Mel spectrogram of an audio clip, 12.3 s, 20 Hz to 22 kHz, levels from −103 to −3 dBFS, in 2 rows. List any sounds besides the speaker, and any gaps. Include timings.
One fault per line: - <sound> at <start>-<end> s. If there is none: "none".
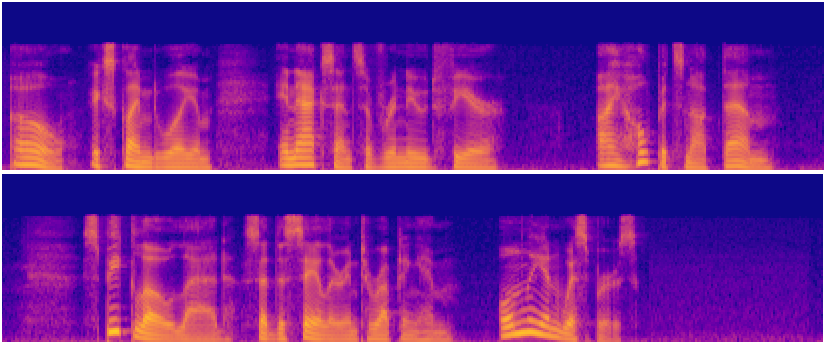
none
